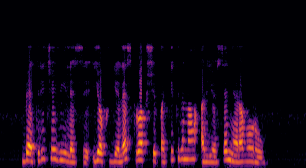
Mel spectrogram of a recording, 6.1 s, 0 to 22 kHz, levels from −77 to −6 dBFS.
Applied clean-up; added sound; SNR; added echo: none; none; none; none.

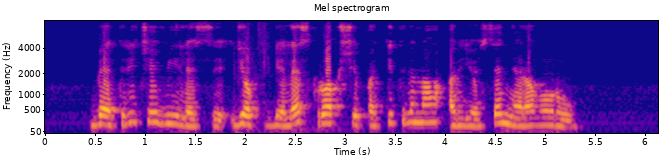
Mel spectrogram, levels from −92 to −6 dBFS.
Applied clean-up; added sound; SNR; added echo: neural separator model SepFormer DNS4.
